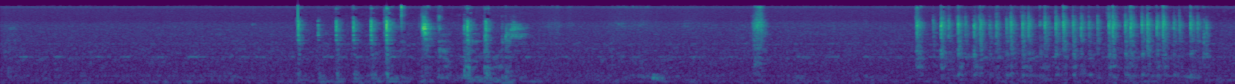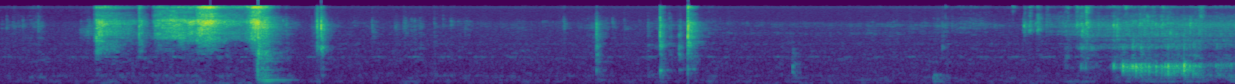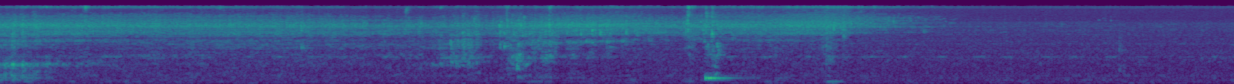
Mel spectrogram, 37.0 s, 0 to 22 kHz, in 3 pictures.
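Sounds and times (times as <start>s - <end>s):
soda poured into glass: 22.9s - 26.1s, 28.9s - 30.4s.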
